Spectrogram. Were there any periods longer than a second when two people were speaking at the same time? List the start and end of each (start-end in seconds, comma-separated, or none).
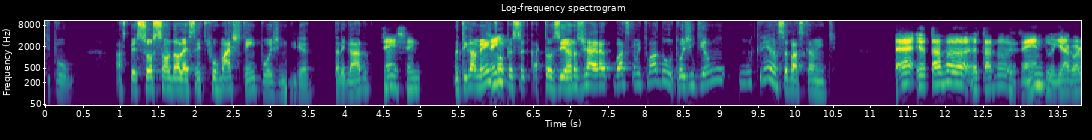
none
